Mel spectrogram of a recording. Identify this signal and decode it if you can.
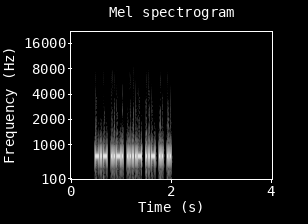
Morse code, heard as a keyed tone, about 46 wpm, 700 Hz. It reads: KF4UII
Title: USA Call Signs - 6 Characters - Repeated 2x - 45wpm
